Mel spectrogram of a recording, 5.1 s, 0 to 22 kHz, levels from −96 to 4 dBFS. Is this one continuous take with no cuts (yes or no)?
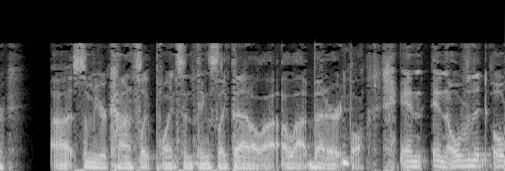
no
